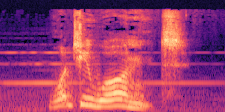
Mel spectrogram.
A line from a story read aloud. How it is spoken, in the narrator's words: Riley called out to him, his voice unsteady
